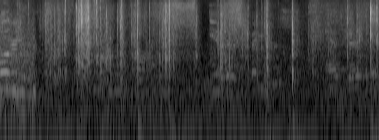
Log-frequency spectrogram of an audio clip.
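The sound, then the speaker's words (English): Rustling and crinkling of a piece of paper being folded into a small packet, many soft, uneven crackles and scrapes at low volume. “Paul's in his room, folding up a piece of paper. He's made a small packet and hides it under the covers.”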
